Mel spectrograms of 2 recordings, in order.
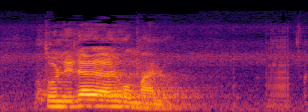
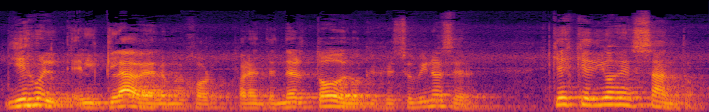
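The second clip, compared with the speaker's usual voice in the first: ordinary delivery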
